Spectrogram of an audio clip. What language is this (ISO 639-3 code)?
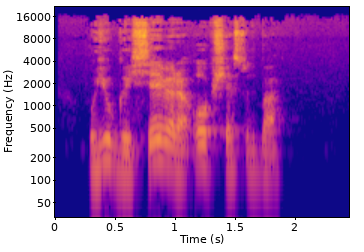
rus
